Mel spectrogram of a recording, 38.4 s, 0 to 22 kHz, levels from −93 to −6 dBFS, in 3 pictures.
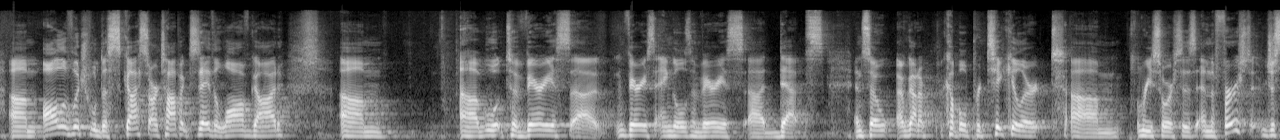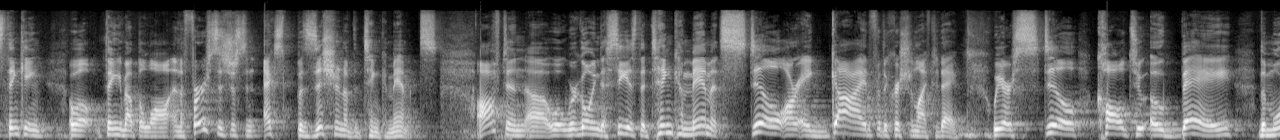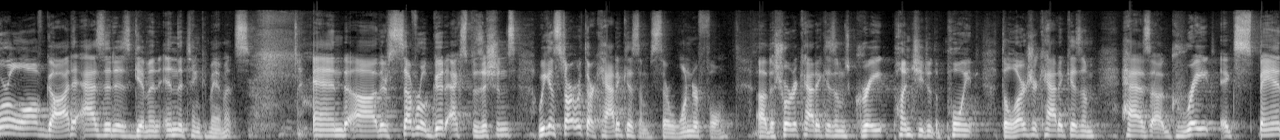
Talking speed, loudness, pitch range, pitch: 195 wpm, -18 LUFS, 130-165 Hz, 150 Hz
